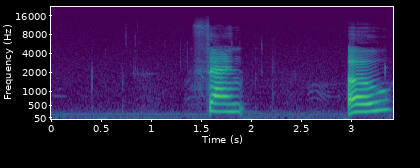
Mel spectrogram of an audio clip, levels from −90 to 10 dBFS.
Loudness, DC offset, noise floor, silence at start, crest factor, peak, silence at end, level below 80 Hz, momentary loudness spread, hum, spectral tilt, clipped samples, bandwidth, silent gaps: -20 LUFS; under 0.1%; -59 dBFS; 1.55 s; 22 dB; -4 dBFS; 0 s; -64 dBFS; 17 LU; none; -4 dB/octave; under 0.1%; 13.5 kHz; none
